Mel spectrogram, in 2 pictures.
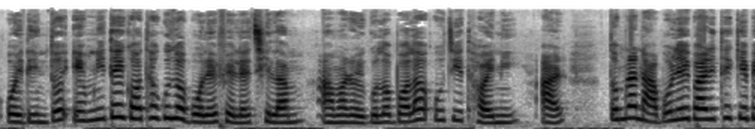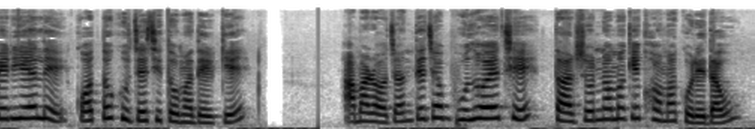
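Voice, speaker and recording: A woman's voice: high-pitched, no echo, close to an everyday voice. A woman playing a greedy, scheming aunt who pleads melodramatically in a fairy-tale cartoon.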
